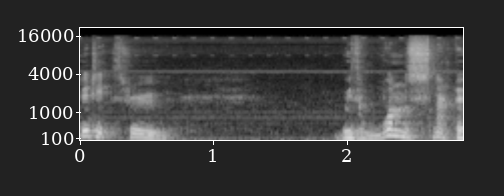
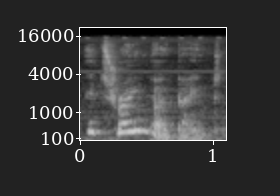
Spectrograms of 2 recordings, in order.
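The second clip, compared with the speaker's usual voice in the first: James answering; 4 dB quieter than usual. A narrator's reading. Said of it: "James answered".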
